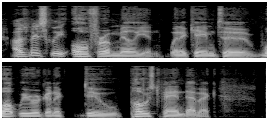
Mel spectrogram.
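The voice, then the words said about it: Strained, hoarse voice from illness. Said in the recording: “losing my voice. I'm sick.”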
